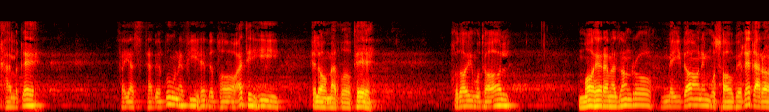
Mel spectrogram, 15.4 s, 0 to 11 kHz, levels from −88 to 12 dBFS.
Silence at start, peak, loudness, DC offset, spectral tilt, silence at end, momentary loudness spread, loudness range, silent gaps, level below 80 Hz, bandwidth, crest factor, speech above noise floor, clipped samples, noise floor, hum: 0 s; -4 dBFS; -25 LUFS; under 0.1%; -8 dB/octave; 0 s; 14 LU; 6 LU; none; -60 dBFS; 6.4 kHz; 20 dB; 33 dB; under 0.1%; -56 dBFS; none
